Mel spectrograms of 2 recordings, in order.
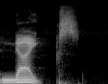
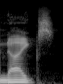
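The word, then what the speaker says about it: Nike: Now, we said Nikes, like rhyme with Mike. We didn't call them Nikes. We called them Nikes.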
